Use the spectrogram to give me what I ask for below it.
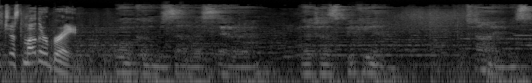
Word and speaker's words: Aran: the game does not know how to pronounce the main character's surname. If it did, it would be pronouncing it Aran.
